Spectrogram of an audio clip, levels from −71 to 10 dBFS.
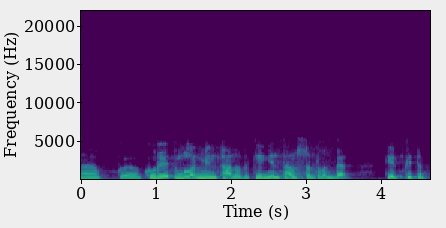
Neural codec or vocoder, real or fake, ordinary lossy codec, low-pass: none; real; Opus, 16 kbps; 5.4 kHz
